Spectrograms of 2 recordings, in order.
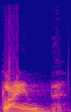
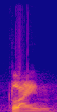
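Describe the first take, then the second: First: The final B is pronounced aloud. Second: The final B is left silent. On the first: The speaker calls it wrong. "it's not" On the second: The speaker calls it right. "the general rule is to drop the B or silent B"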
